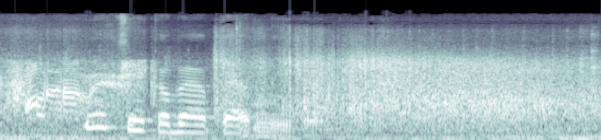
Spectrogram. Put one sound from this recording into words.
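A tank shell explodes with a loud boom.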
